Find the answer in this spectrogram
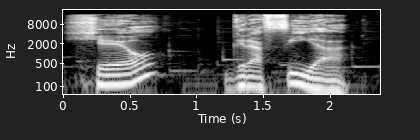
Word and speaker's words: geografía: Geo. Grafía. The G here sounds like a H. Geografía.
